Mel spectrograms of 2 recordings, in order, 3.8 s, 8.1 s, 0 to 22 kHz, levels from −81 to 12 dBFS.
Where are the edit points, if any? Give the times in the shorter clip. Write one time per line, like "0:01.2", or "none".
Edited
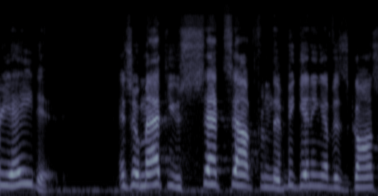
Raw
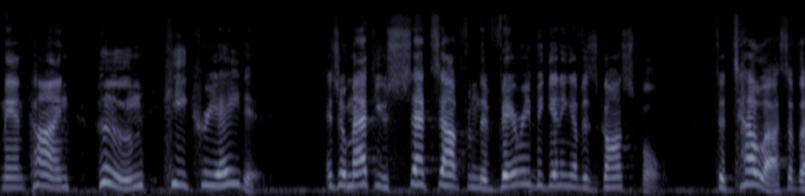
0:02.8

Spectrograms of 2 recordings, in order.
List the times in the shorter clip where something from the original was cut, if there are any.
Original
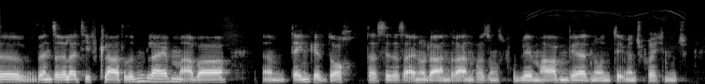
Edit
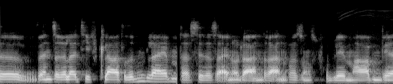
0:01.8

